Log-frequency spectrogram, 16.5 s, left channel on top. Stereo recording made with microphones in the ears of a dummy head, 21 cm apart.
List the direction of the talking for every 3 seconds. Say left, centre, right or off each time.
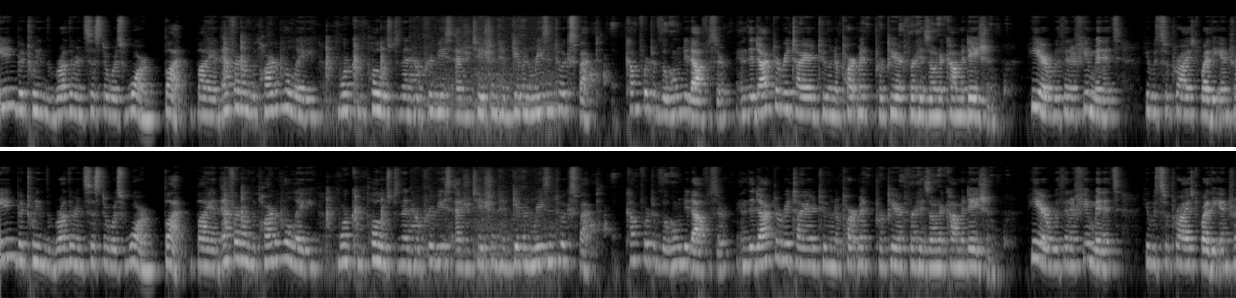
right, right, left, left, centre, right.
